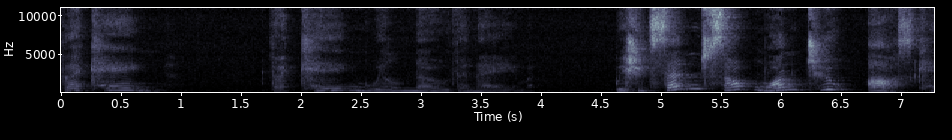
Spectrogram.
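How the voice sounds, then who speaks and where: Using a put-on character voice, a woman speaks at a very slow pace. Her high pitch swings very widely. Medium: read story.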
